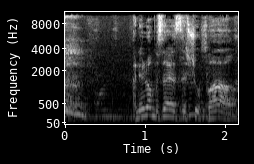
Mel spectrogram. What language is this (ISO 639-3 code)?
heb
